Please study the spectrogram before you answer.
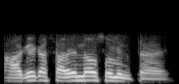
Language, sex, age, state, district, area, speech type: Hindi, male, 18-30, Uttar Pradesh, Azamgarh, rural, conversation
